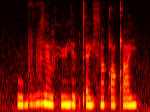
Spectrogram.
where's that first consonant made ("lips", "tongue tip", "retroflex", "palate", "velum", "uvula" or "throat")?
lips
